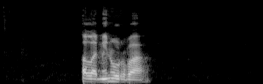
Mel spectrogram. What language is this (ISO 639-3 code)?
cat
